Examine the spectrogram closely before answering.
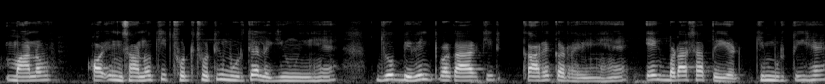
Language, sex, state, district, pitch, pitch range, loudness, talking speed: Hindi, female, Uttar Pradesh, Jalaun, 195 Hz, 180-205 Hz, -18 LUFS, 165 wpm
